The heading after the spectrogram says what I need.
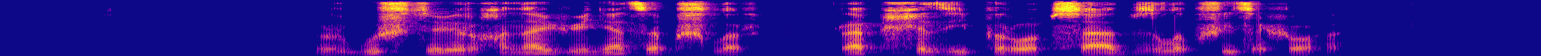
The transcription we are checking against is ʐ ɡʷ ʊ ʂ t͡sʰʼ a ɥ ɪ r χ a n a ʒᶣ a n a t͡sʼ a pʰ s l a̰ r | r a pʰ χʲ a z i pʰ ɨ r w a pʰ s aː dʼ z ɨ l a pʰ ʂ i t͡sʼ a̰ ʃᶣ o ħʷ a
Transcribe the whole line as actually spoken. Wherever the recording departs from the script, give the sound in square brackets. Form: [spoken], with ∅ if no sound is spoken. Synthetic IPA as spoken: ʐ ɡʷ ʊ ʂ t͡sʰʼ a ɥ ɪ r χ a n a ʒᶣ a n a t͡sʼ a pʰ [ʂ] l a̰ r | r a pʰ χʲ a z i pʰ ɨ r w a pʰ s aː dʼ z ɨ l a pʰ ʂ i t͡sʼ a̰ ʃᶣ o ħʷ a

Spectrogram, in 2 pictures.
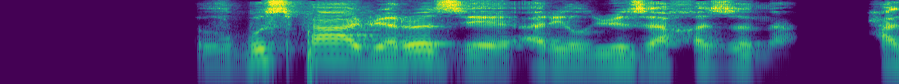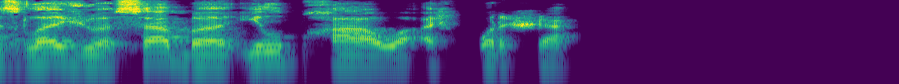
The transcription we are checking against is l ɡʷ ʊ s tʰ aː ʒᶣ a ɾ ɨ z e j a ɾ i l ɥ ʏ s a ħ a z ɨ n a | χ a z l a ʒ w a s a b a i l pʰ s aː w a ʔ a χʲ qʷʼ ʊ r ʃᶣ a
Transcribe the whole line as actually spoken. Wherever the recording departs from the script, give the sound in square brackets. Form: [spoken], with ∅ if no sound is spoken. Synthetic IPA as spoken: l ɡʷ ʊ s [pʰ] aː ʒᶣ a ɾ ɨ z e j a ɾ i l ɥ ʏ [z] a [χ] a z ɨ n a | [ħ] a z l a ʒ w a s a b a i l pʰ [χ] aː w a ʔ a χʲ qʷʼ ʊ r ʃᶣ a

